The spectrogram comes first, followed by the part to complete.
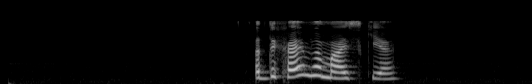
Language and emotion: Russian, positive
